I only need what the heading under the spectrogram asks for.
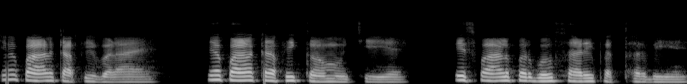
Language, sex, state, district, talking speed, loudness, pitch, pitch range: Hindi, male, Uttar Pradesh, Etah, 165 wpm, -22 LUFS, 150 Hz, 125-180 Hz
